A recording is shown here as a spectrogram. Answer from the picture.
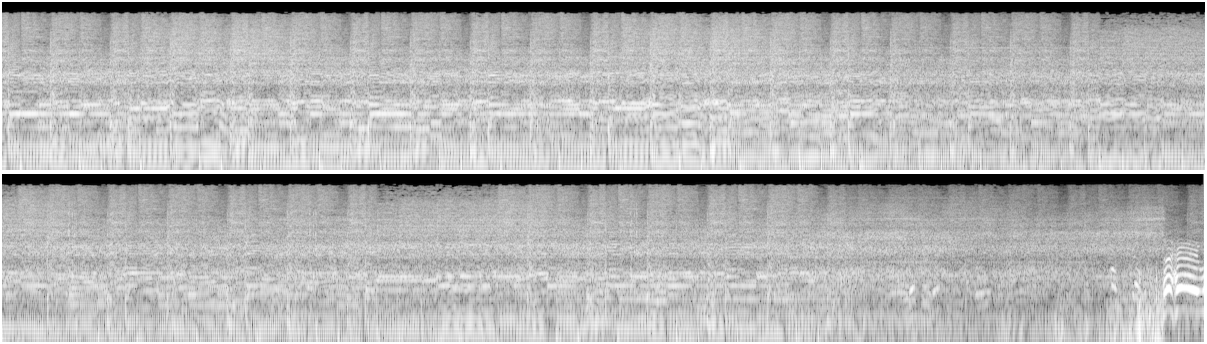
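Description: Rock music backing track, playing steadily and then quieting over the last few seconds as a voice comes in.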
